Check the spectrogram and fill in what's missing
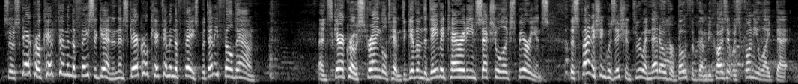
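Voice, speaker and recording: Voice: medium pitch, expressive, a little fast, sharp tone. A person improvising an absurd, profane comic story in a mock storybook narration.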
